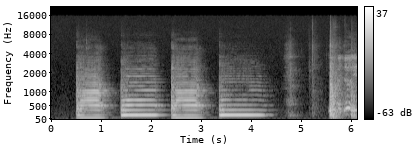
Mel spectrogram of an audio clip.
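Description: Wooden, mostly cylindrical didgeridoo blown in four short notes that alternate the low basic drone with the toot, an overblown note an octave above it: drone, toot, drone, toot. On this near-cylindrical pipe the gap between drone and toot is an octave.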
